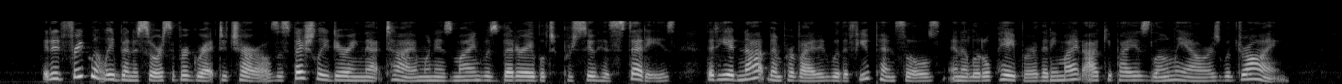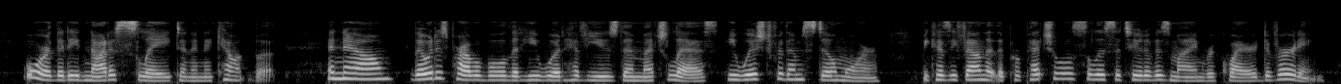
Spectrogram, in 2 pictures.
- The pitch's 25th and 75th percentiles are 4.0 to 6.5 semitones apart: No, average, 3.6 semitones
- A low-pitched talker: No, high, 195 Hz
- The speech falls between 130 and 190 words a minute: No, average, 200 wpm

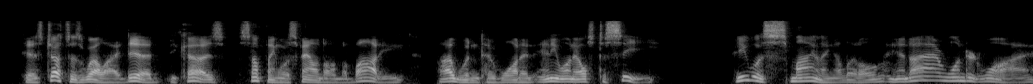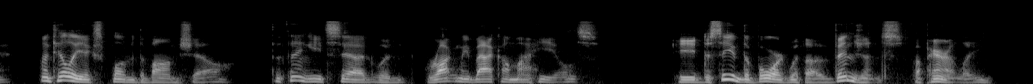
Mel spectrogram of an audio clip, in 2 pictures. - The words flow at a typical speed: Yes, average, 155 wpm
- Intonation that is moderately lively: No, wide, 6.0 semitones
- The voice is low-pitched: Yes, low, 110 Hz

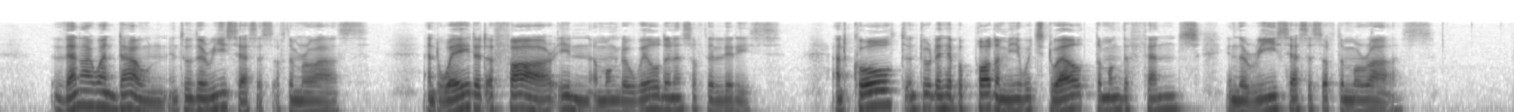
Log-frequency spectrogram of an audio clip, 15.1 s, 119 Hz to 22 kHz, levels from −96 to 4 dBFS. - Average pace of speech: Yes, average, 145 wpm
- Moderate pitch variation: Yes, average, 3.8 semitones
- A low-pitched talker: Yes, low, 115 Hz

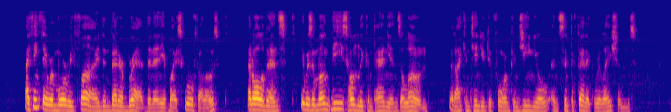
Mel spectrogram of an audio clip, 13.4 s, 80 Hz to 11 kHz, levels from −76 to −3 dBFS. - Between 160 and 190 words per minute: No, average, 145 wpm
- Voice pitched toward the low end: Yes, low, 130 Hz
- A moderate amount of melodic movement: Yes, average, 3.8 semitones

